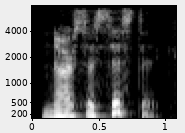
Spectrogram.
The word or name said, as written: narcissistic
